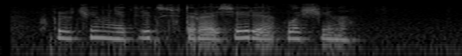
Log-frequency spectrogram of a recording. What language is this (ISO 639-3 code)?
rus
